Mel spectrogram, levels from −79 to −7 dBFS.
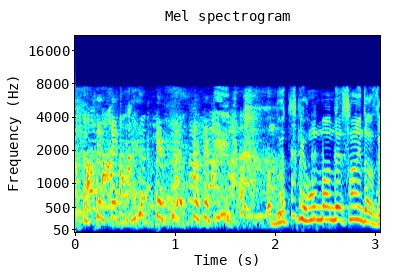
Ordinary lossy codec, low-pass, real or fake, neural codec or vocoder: none; none; real; none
